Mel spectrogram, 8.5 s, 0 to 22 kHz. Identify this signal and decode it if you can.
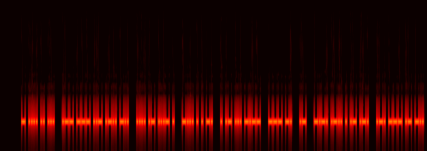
Morse code, heard as a keyed tone, about 50 wpm, 700 Hz. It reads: THIS WOULD HAVE BEEN EASY ON A CLEAR ROAD
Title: Sentences from Top 800 Words 50wpm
